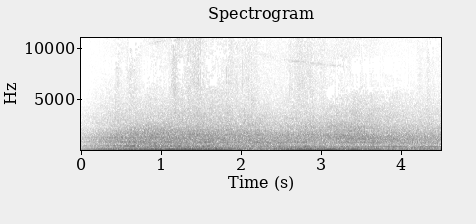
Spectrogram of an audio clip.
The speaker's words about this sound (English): Cars and trucks on Route 93 make a constant roar.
